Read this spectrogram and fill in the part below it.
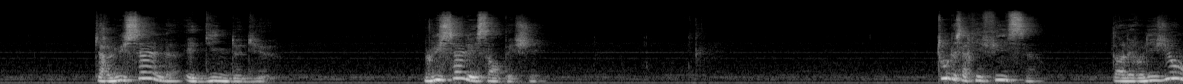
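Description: A man speaks calmly and closely into a microphone, in short phrases with pauses.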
